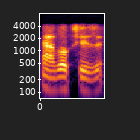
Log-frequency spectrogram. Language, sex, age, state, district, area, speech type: Malayalam, male, 18-30, Kerala, Kasaragod, rural, conversation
